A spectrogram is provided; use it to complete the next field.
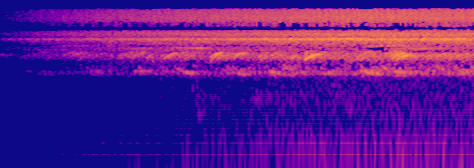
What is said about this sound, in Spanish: Y ahí estamos disfrutando de los coquís con los grillos que se entrelazan, esos sonidos, con esta tranquilidad absoluta.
